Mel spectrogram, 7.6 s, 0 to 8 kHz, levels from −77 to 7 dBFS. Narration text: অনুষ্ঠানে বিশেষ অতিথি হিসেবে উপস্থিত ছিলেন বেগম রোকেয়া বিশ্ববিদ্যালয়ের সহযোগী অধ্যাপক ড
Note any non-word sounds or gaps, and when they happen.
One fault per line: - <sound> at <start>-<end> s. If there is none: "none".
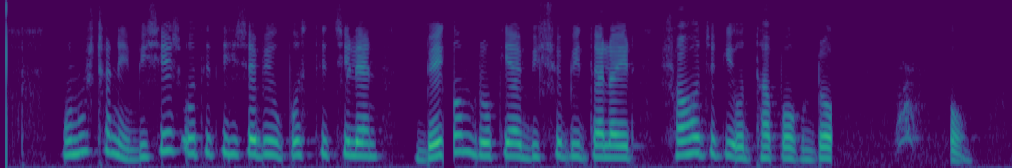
- dropout at 3.3-3.4 s
- bark at 6.7-7.0 s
